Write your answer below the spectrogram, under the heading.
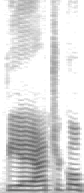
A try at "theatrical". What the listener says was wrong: so theatrical you pronounce the A.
